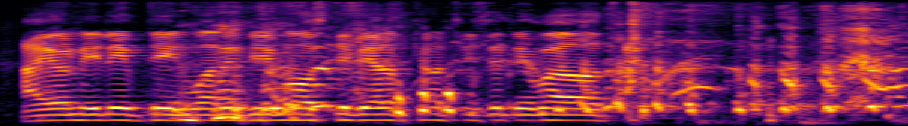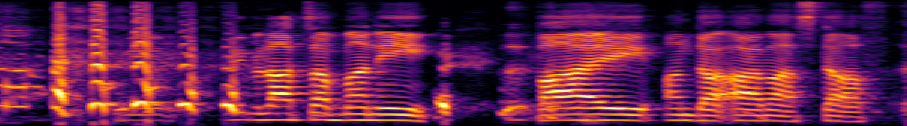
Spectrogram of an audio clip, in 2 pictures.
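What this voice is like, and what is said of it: Robotic accent like 80s movie computer. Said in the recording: “You've got to do the accent ... He sounds like a computer from every 80s movie ever.”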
